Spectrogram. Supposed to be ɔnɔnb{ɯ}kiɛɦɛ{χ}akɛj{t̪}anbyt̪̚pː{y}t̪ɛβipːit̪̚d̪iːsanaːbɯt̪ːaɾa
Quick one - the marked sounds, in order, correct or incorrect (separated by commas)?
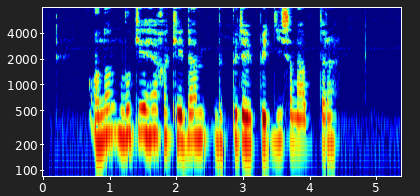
incorrect, correct, incorrect, correct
